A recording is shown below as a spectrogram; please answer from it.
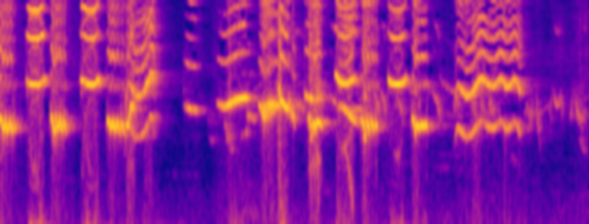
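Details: Oriental magpie-robin singing in a fighting display with fanned tail, used as a lure to provoke rivals; a varied run of sweet upslurred and downslurred whistles, clear and loud, phrases closely packed.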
